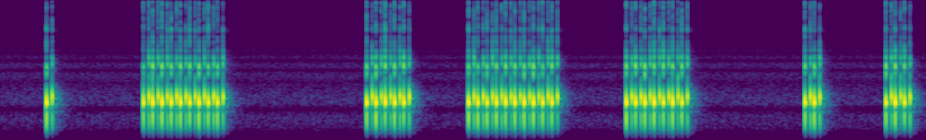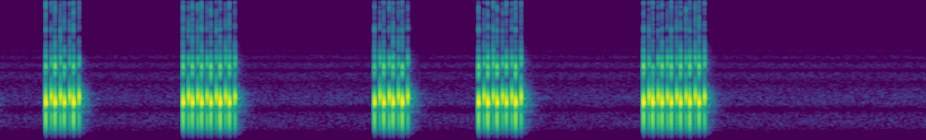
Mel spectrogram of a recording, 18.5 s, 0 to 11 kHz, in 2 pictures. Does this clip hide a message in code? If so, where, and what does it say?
Yes: pulse dialling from 0.5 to 16.3 s, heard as clicks on a phone line, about 11 pulses a second. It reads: 1 9 5 0 7 2 3 4 6 4 5 7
